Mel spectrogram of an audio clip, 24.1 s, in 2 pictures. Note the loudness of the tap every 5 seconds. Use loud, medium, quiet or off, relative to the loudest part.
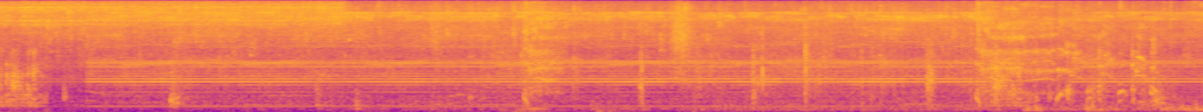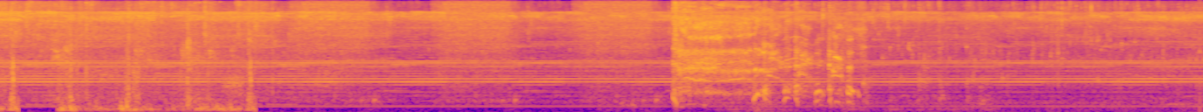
loud, loud, medium, medium, quiet.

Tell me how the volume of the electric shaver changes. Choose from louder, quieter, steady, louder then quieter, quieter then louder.
quieter.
